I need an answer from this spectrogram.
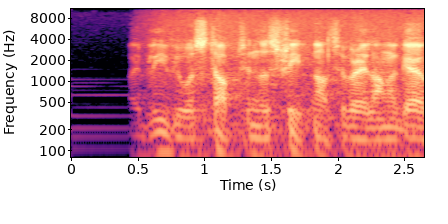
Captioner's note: voiceover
